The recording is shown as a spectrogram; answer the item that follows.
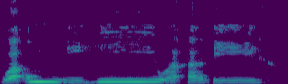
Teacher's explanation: The reason you pull on أمه with times 2 is because this is a Sila Sughra.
